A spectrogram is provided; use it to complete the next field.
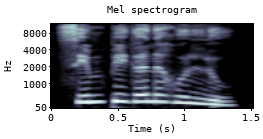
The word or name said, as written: ಸಿಂಪಿಗನಹುಲ್ಲು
